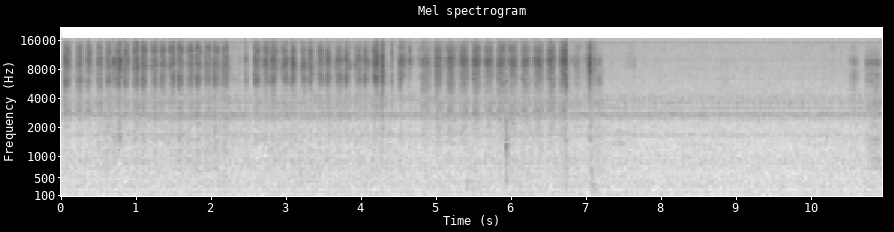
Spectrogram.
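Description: Soft sanding sponge stick rubbed back and forth over the plastic model's tail tip in quick strokes, several a second. It is smoothing and rounding off cured super glue used as seam filler. The strokes pause briefly about two seconds in and stop about seven seconds in.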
